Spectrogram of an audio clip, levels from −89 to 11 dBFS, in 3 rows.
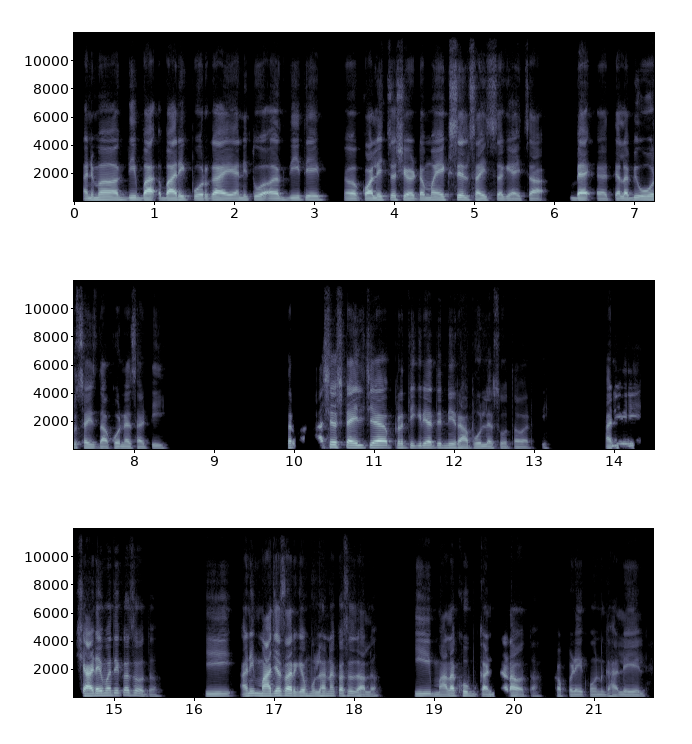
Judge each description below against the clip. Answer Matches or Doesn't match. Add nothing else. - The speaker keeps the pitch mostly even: Doesn't match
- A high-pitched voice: Doesn't match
